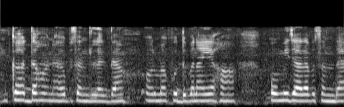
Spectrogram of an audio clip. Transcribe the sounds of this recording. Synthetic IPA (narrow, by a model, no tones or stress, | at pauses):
kəɾd̪aːɦoːnaːkapəsə̃nd̪ləɡd̪aːɔːɾmɛ̃ːkʰʊd̪bənaːiaɦãː | oːmĩd͡ʒjaːd̪apəsə̃nd̪ɛ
